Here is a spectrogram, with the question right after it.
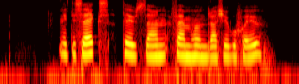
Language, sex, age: Swedish, female, 26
